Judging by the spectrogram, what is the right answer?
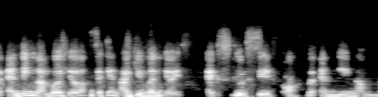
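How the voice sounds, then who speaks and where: Dry and close with no echo, a woman speaks at a very fast pace and medium pitch. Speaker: data science workshop instructor. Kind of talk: tutorial.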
